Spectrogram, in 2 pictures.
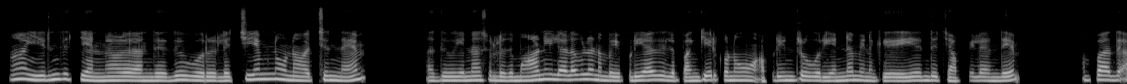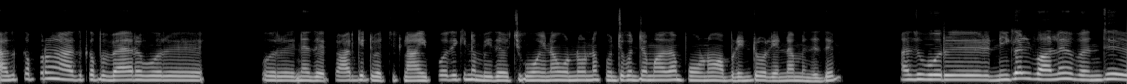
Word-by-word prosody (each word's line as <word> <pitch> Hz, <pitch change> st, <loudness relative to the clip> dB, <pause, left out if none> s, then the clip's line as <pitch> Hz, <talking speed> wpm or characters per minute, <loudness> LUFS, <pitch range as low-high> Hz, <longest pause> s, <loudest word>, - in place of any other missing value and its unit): ஆ -, -, 0 dB, 0.3 s
இருந்துச்சு. 230 Hz, +2 st, -1 dB
என்ன, 175 Hz, 0 st, +1 dB, 0.3 s
அந்த 175 Hz, 0 st, +1 dB
இது 190 Hz, +4 st, 0 dB, 0.2 s
ஒரு 180 Hz, 0 st, +2 dB
லட்சியம்னு 235 Hz, +7 st, 0 dB
ஒண்ணு 200 Hz, -3 st, +1 dB
வச்சிருந்தேன். 190 Hz, +3 st, -1 dB, 0.7 s
அது 175 Hz, +2 st, -1 dB, 0.2 s
என்ன 190 Hz, +1 st, +1 dB
சொல்றது, 185 Hz, -2 st, 0 dB
மாநில 220 Hz, +5 st, +2 dB
அளவுல 225 Hz, +2 st, 0 dB
நம்ப 190 Hz, -2 st, 0 dB
எப்படியாவது 190 Hz, +3 st, 0 dB
இதுல 180 Hz, -2 st, 0 dB
பங்கேற்கணும் 195 Hz, +2 st, 0 dB
அப்டீன்ற 190 Hz, +4 st, -2 dB
ஒரு 180 Hz, -1 st, 0 dB
எண்ணம் 195 Hz, +3 st, 0 dB
எனக்கு 170 Hz, -1 st, -2 dB, 0.2 s
இருந்துச்சு. 185 Hz, -1 st, -2 dB
அப்பயலேருந்தே, 175 Hz, +1 st, -2 dB, 0.8 s
அப்ப 195 Hz, -, -9 dB
அது 200 Hz, 0 st, -2 dB
அதுக்கப்புறம், 245 Hz, +6 st, -2 dB
அதுக்கப்புறம் 210 Hz, -1 st, -2 dB
வேற 205 Hz, +1 st, +1 dB, 0.2 s
ஒரு, 195 Hz, 0 st, +1 dB, 1.0 s
ஒரு 190 Hz, -1 st, +1 dB
என்னது 180 Hz, -1 st, +1 dB, 0.2 s
டார்கெட் 190 Hz, +1 st, -1 dB
வச்சுக்கலாம். 180 Hz, 0 st, -2 dB
இப்போதைக்கு 215 Hz, +4 st, -4 dB
நம்ப 200 Hz, -3 st, +1 dB
இத 185 Hz, -, +1 dB
வச்சுக்குவோம். 190 Hz, +1 st, 0 dB
ஏன்னா, 190 Hz, +1 st, +1 dB
ஒண்ணு, 195 Hz, +1 st, +1 dB
ஒண்ணா, 205 Hz, +2 st, +1 dB
கொஞ்சம் 195 Hz, +1 st, +1 dB
கொஞ்சமா 200 Hz, 0 st, +1 dB
தான் 210 Hz, -1 st, 0 dB
போணும் 190 Hz, -1 st, +1 dB
அப்டீன்ற 175 Hz, +2 st, -1 dB
ஒரு 170 Hz, -, -2 dB
எண்ணம் 180 Hz, +1 st, 0 dB
இருந்தது. 155 Hz, +3 st, 0 dB, 0.7 s
அது 220 Hz, +1 st, +1 dB, 0.2 s
ஒரு 215 Hz, -1 st, +3 dB, 0.5 s
நிகழ்வால 240 Hz, -1 st, +2 dB, 0.2 s
வந்து 210 Hz, +4 st, +1 dB
195 Hz, 140 wpm, -23 LUFS, 180-210 Hz, 1.0 s, ஒரு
